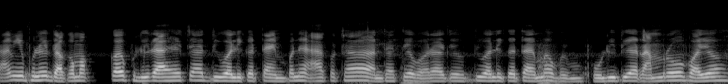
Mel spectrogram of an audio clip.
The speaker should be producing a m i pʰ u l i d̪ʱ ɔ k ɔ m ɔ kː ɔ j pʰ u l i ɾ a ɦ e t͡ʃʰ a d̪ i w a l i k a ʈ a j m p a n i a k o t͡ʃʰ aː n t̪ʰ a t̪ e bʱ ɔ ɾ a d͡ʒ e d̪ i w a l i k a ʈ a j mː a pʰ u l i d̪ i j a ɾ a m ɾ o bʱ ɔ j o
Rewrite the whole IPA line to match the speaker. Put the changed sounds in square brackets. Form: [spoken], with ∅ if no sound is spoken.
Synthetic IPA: a m i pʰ u l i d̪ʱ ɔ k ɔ m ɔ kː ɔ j pʰ u l i ɾ a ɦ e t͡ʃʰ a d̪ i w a l i k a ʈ a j m p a n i a k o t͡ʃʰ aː n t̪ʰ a t̪ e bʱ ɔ ɾ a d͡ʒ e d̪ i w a l i k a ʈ a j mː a pʰ u l i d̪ i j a ɾ a m ɾ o bʱ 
